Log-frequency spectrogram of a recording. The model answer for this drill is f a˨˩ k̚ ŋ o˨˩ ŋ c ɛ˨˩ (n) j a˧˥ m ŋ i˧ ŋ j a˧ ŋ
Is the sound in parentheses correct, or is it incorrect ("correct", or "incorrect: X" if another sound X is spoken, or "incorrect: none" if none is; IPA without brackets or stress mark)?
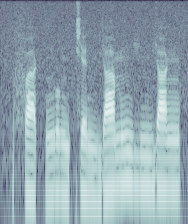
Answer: correct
